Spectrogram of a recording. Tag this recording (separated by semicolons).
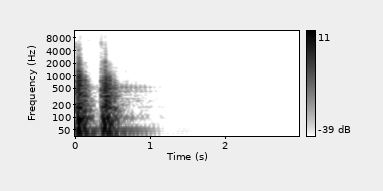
wood; percussion; percussive; door; knock; closed; bang; tap; wooden; hit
